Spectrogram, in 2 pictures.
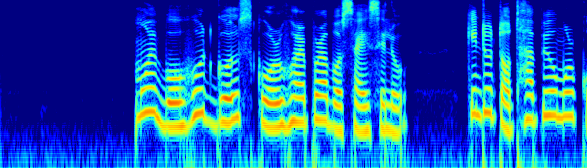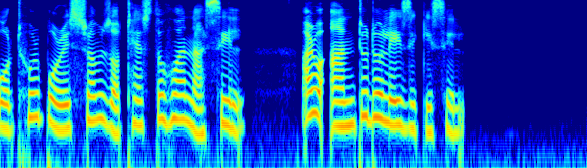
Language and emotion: Assamese, sad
